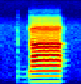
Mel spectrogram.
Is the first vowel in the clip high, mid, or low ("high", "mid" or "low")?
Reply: low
